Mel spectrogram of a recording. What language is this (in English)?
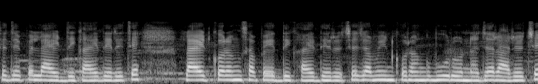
Rajasthani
